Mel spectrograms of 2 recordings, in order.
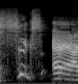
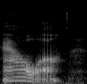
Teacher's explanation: he uses a monophthong. He uses a single vowel · Shown in: first take · whereas in Australian English, we tend to really stretch that out, so you get our.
